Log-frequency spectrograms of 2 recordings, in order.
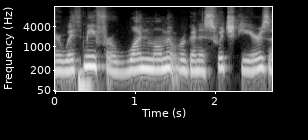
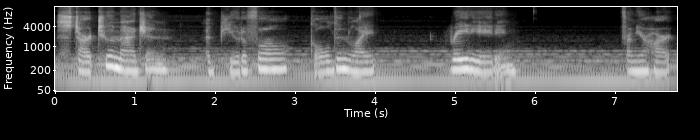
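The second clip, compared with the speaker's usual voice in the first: soft, slow meditation voice; guided meditation; 7 dB quieter than usual. Acted. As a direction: guide them gently into calm, unhurried. Leads a heart meditation.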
